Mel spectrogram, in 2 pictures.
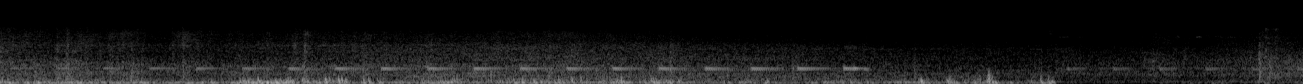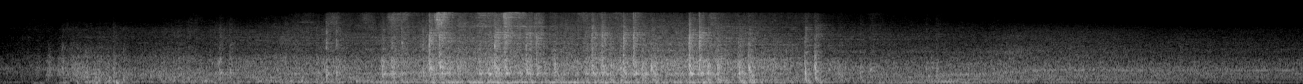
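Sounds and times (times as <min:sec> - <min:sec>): train engine hum: 0:00.0 - 0:26.0
wheels clicking over rail joints: 0:11.1 - 0:22.6.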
